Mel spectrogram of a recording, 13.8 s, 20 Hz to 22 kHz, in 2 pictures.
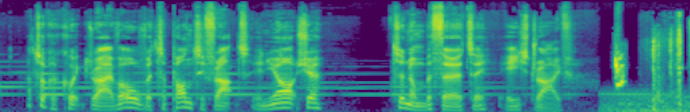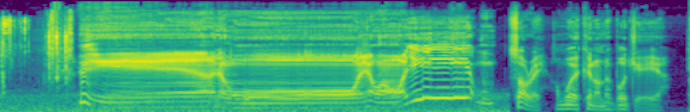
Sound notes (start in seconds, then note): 5.9 sound of engine made by vocals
